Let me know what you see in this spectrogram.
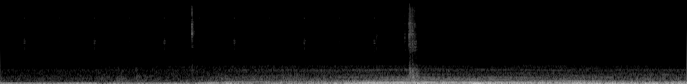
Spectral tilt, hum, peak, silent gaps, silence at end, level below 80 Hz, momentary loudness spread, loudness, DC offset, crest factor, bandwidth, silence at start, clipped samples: -7 dB/octave; none; -14 dBFS; none; 0 s; -30 dBFS; 16 LU; -34 LUFS; under 0.1%; 16 dB; 14.5 kHz; 0 s; under 0.1%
